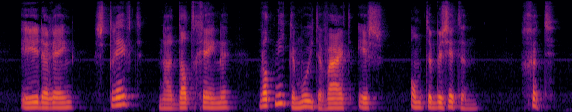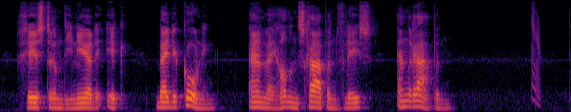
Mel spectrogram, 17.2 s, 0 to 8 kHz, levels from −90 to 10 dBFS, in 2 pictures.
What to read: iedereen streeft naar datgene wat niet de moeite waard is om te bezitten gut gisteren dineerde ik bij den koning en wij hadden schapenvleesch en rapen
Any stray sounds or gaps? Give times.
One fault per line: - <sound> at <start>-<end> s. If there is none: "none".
- chirp at 16.5-16.7 s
